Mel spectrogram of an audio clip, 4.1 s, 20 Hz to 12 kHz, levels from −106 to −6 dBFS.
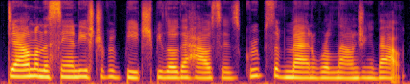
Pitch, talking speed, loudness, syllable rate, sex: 205 Hz, 235 wpm, -19 LUFS, 5.6 syllables/s, female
